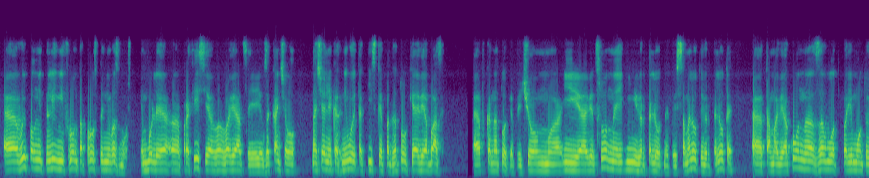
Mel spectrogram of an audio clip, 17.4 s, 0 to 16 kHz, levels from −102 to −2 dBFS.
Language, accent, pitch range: Ukrainian, native, 110-135 Hz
